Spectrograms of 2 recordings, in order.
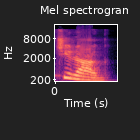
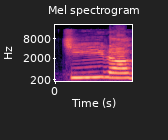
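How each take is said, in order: First: The first vowel is short and quick. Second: The first vowel is drawn out long. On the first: The speaker calls it right. "ई की मात्रा जो होती है वो हमारी जल्दी से खत्म हो जाती है" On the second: The speaker calls it wrong. "चिराग नहीं बोल रहे हम इसको"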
